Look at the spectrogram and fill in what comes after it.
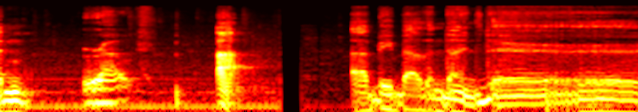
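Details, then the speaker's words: Adult woman burping: brief voiced sounds, then a sustained low belch over background music; she says she sometimes swallows air. "uh blah sometimes I swallow air Merry Christmas uh the end"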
